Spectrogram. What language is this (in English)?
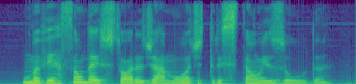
Portuguese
